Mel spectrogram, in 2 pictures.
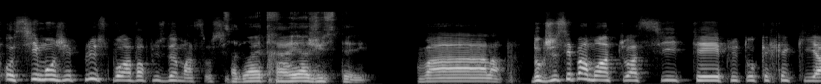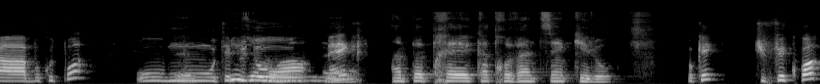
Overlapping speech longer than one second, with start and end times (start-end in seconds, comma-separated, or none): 9.9-11.8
